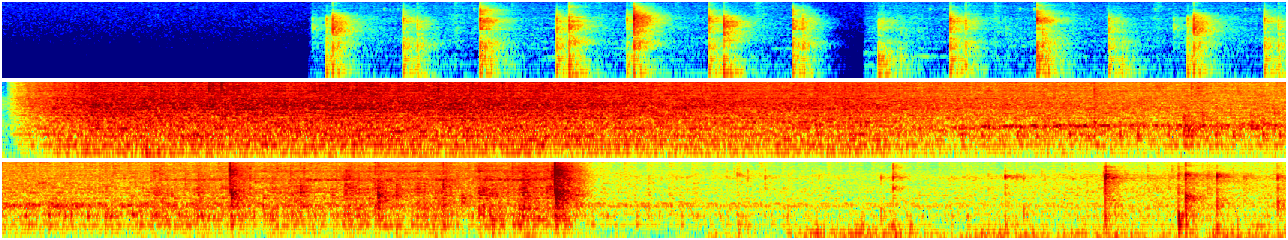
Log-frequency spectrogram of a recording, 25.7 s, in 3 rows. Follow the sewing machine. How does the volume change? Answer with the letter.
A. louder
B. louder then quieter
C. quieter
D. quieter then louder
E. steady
C.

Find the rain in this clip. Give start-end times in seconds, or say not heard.
8.6-25.6.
